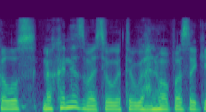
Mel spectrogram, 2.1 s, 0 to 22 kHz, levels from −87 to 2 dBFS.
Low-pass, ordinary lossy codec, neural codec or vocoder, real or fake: 10.8 kHz; AAC, 64 kbps; none; real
